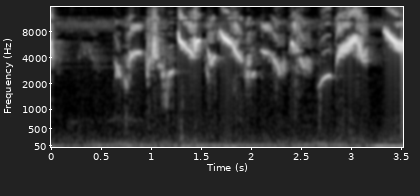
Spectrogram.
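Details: Black-throated canary in full 'ngerol panjang' long rolling song, very active, used as a tutor recording: quick run of bright whistled notes and slurred rising and falling trills, high-pitched and fast after a short quiet start.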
